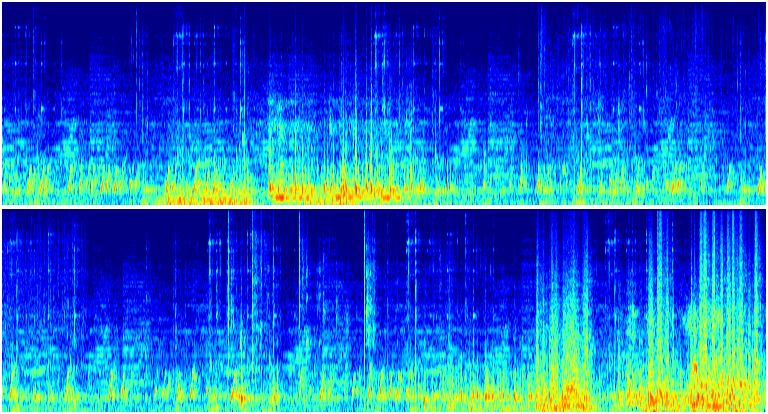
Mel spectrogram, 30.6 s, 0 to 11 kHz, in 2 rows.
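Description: Free improvisation on bass clarinet and drum kit: the bass clarinet holds low sustained notes while the percussion adds scattered clicks, clinks and cymbal strikes. It swells louder about 3 to 8 seconds in and again near the end.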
